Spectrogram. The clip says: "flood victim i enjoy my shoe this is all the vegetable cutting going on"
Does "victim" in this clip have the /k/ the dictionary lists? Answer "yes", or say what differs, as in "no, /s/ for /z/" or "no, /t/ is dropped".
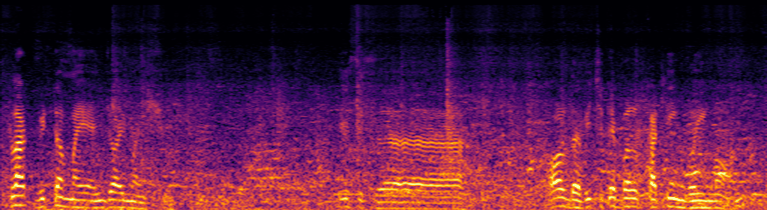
no, /k/ is dropped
